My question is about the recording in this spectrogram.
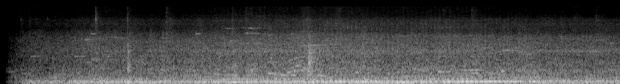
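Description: Knives cutting chicken on wooden butcher's blocks, with a few sharp knocks about a second in and again around three seconds, over a steady low rumble and background voices.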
